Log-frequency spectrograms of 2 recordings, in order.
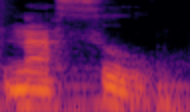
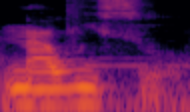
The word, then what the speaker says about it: Nassau: I believe it's the Nassau, not Nawisu. I don't know how to pronounce that shit.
